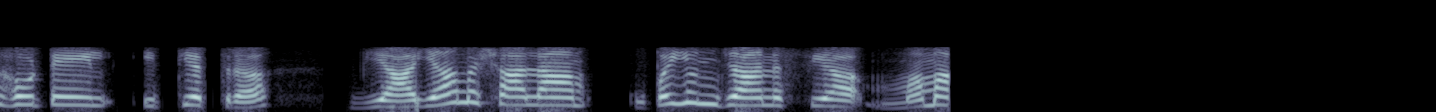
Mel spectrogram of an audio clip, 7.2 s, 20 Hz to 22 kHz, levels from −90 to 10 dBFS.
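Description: Throughout, the speech carries Bluetooth CVSD headset codec damage. The band stops near 3.6 kHz. Loud peaks distort, s sounds turn scratchy, and a granular hiss sits underneath.

At 2.09 s comes unconcealed Bluetooth headset packet loss. A 7.5 ms hole, about one packet, cuts the speech abruptly, then sound resumes briefly quieter.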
